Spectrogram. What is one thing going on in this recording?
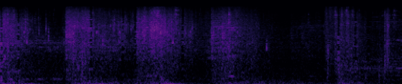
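A sword slashes and hits a body.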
